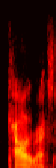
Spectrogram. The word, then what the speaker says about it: Calyrex: Calyrex? – Calyrex.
